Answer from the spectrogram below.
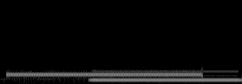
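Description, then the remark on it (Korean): A sky-blue mobile phone rings inside a bag with steady electronic tones: one sustained pitch, then a lower tone joins and overlaps before carrying on alone, loud with no one speaking. “A의 여자친구에게 전화를 한순간 울리기 시작한 의문의 휴대폰.”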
